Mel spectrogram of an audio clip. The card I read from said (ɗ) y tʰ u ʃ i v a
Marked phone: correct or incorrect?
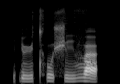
correct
